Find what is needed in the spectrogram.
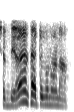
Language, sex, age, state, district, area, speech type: Dogri, male, 18-30, Jammu and Kashmir, Reasi, rural, conversation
